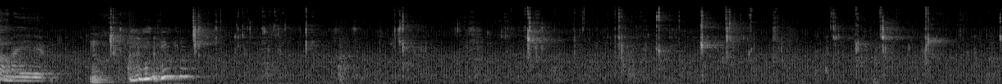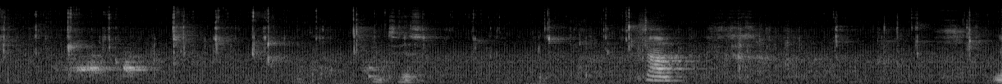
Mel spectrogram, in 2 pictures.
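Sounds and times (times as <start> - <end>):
people chewing food: 0.9 - 20.0
lip smacks: 1.9 - 13.8, 14.7 - 16.4, 17.7 - 19.9.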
